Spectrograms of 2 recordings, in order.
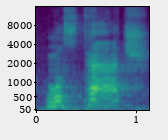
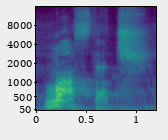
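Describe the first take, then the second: First: It is said with the British pronunciation. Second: It is said with the American pronunciation. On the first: "En británico es más mustache" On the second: "en americano es mustache"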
